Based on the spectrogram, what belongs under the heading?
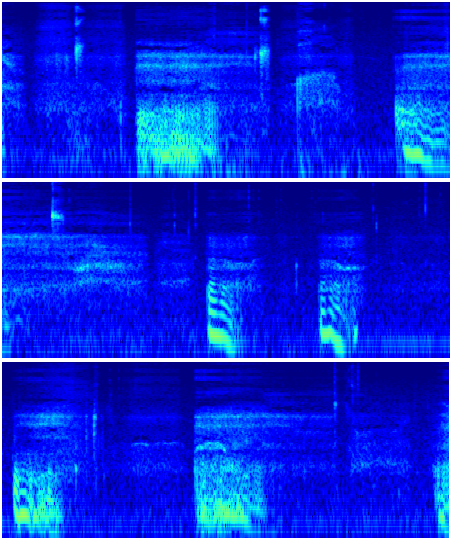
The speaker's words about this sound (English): You like when I growl in your pussy, baby? Hearing the quivers resonate through your pussy lips.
